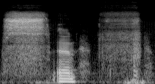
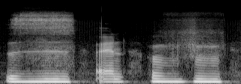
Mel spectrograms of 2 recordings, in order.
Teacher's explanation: So in production of this sound, you'll observe that by putting your thumb on your Adam's apple in your neck, you'll observe that while production of s and f, there is no vibration in vocal folds, whereas in production of z and v, you will see that there is vibration in your vocal cord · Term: voicing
